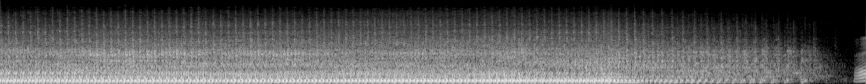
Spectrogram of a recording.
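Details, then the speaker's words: Wheel Horse with big twin-cylinder Briggs and Stratton, after dead-cylinder repair, governor spring on second notch giving about 4100 rpm at top: fires right up with a steady, even beat on both cylinders, no misses; normal running. "let me fire it up and say that way you guys can hear it gotta turn key it fires right up"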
